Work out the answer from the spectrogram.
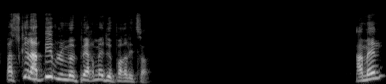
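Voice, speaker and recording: Very animated, high-pitched and fairly bright in tone, this Swiss man preaches at a moderate pace, the studio-quality audio free of echo. As pastor, he speaks directly to his congregation in church with an emphatic, repetitive call-and-response sermon.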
